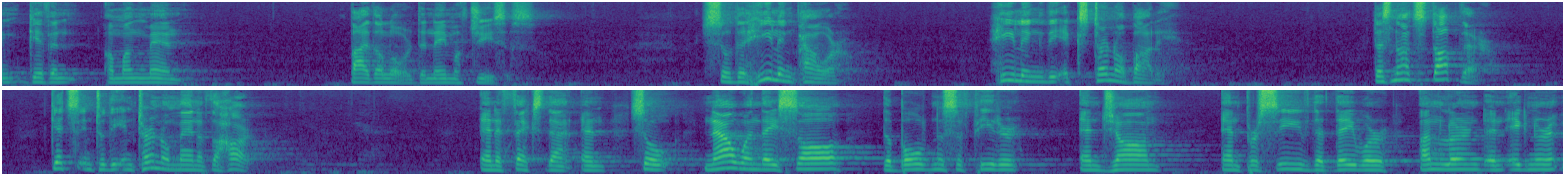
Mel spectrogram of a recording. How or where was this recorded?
large echoing room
